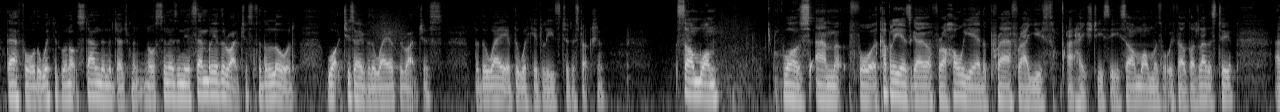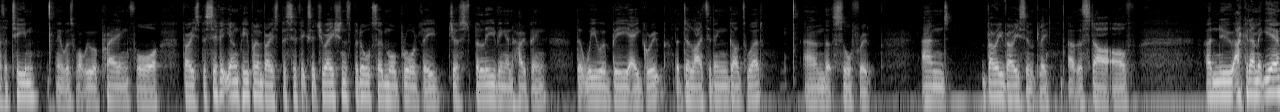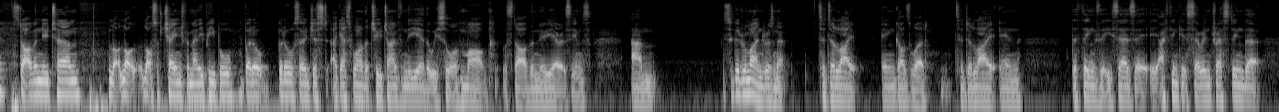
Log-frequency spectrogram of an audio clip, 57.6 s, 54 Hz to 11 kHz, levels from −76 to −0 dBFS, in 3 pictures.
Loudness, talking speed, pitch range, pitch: -24 LUFS, 190 wpm, 85-105 Hz, 95 Hz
